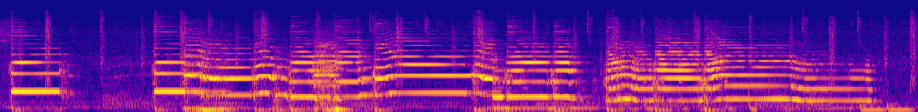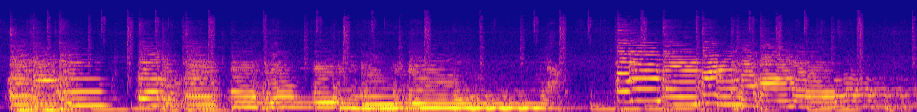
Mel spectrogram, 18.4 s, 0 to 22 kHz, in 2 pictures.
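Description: Tagima TG-530 Strat-style electric guitar played on its bridge pickup: a lead solo of single sustained notes, many bent and slid in pitch, in phrases broken by short pauses.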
